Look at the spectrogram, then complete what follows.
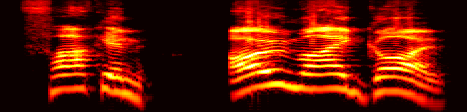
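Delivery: exasperated outburst. Real, not acted. Exasperated by the video's wording.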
